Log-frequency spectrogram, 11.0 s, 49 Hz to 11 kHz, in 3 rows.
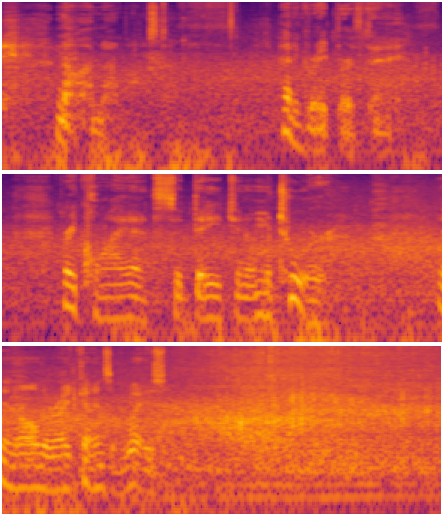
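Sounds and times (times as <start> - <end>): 
speech: 0.4 - 1.4, 2.3 - 3.5, 4.2 - 6.6, 7.3 - 8.9
car on studded tires passing by: 6.6 - 10.9.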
